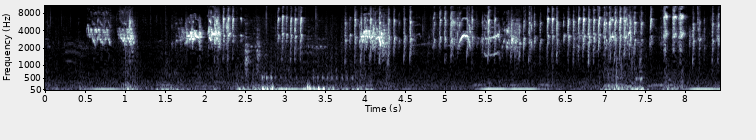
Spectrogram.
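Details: Pet budgies given summer green leaves to stay cool: dense high chirping and warbling chatter from several birds, with a low intermittent hum in the background.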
